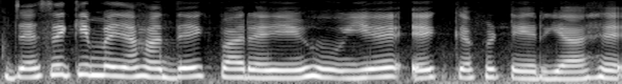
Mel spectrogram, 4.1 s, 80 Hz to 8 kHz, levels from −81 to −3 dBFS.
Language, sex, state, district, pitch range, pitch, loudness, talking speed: Hindi, female, Uttar Pradesh, Budaun, 240-275 Hz, 255 Hz, -10 LUFS, 175 wpm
